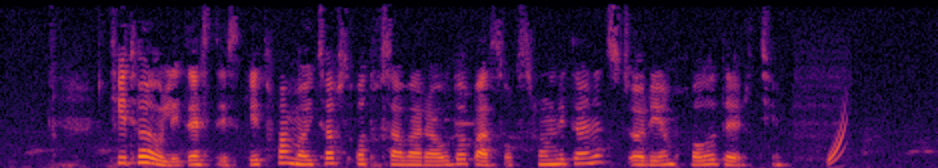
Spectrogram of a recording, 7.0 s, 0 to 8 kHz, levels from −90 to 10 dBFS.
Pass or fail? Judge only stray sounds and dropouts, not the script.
fail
